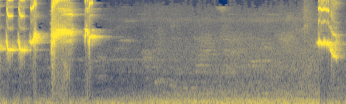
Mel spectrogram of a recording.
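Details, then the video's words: Orange-headed thrush, an untrained bird used to lure and tutor others, gives a quick cluster of sharp, loud whistles with a ringing upward slur, then falls quiet amid low murmur before one final clear note. "Pancingan dan Masteran Burung ANIS MERAH Bahan"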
